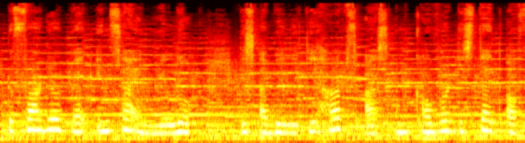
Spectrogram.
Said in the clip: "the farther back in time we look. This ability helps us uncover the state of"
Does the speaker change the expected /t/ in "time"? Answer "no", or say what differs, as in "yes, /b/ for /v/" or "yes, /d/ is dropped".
yes, /s/ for /t/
